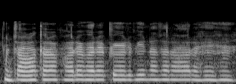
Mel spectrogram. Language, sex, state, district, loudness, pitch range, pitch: Hindi, male, Chandigarh, Chandigarh, -17 LUFS, 210-215 Hz, 215 Hz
